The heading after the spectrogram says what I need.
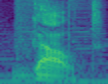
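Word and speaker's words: gout: इसे आप गोट नहीं पढ़ेंगे बल्कि इसे आप ओ और ए के सेंटर में प्रोनाउंस करेंगे, गाउट।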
